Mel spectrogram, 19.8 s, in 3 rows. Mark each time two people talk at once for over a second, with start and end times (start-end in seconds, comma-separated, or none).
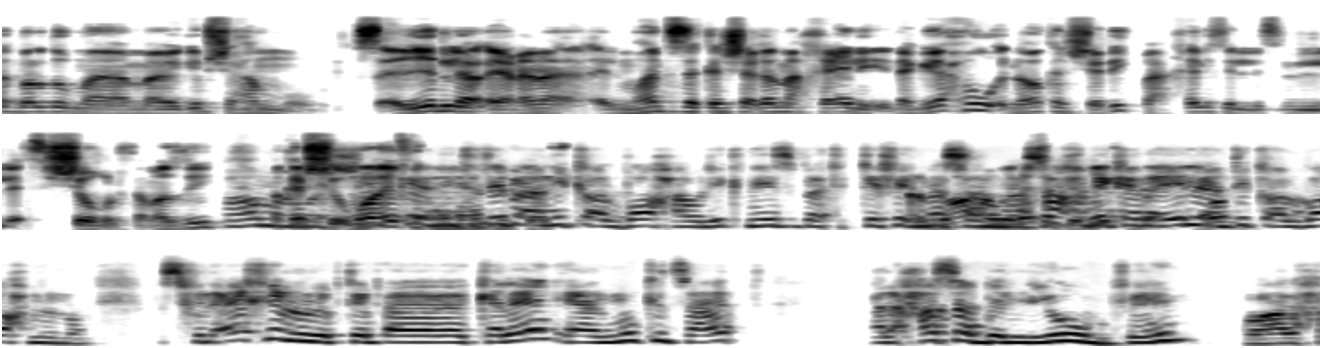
7.7-9.4, 11.1-12.7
